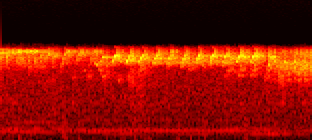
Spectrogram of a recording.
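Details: Canary song: a fast, steady stream of high trilled chirps and short whistled notes, repeated several times a second throughout, indoors with no other clear sounds.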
